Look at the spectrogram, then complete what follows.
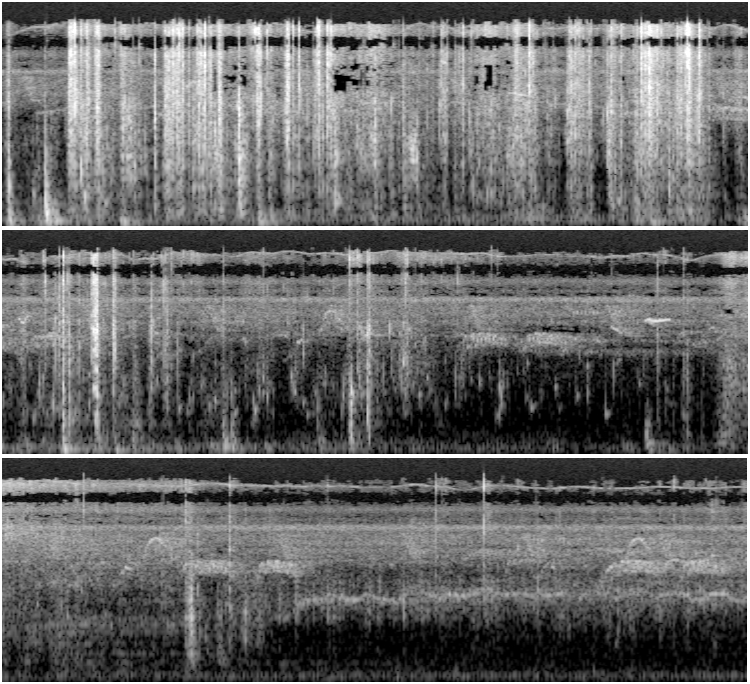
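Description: Water splashing and knocking around a small boat, busy and loud for about the first seven seconds, then dying away to a few scattered knocks. After that it is quiet, with faint short animal calls and a thin steady buzz starting in the last few seconds.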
